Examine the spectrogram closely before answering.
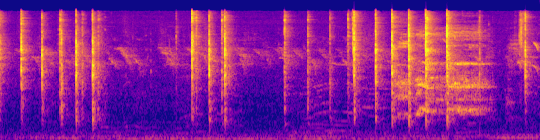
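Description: Mallets tapping wood-carving chisels: a steady run of short sharp taps, several a second. A rooster crows about four seconds in.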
